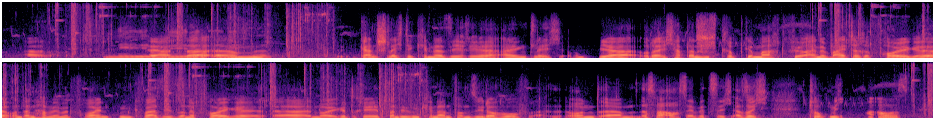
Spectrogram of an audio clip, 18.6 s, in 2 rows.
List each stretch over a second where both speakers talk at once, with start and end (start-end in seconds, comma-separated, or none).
1.5-2.7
